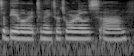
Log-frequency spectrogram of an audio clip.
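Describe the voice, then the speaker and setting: A woman who speaks Albanian as her first language hosts a casual craft tutorial livestream from her desk while sick with a cold, her voice congested. She's chatty and full of fillers as she greets viewers, speaking briskly in a monotone with a mellow, mid-range voice. A little hiss or hum is audible.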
